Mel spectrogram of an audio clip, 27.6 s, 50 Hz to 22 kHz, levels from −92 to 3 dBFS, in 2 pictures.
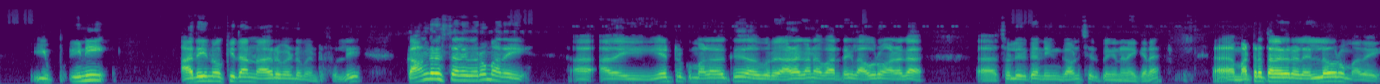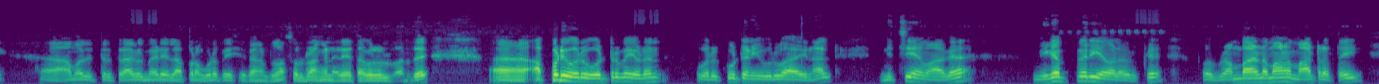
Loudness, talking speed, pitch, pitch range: -24 LUFS, 105 wpm, 135 Hz, 115-165 Hz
